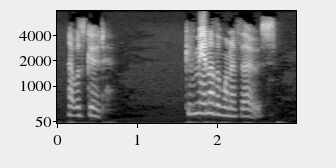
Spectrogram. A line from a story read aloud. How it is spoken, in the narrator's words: Shepard said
